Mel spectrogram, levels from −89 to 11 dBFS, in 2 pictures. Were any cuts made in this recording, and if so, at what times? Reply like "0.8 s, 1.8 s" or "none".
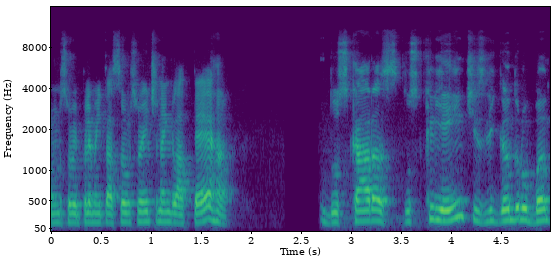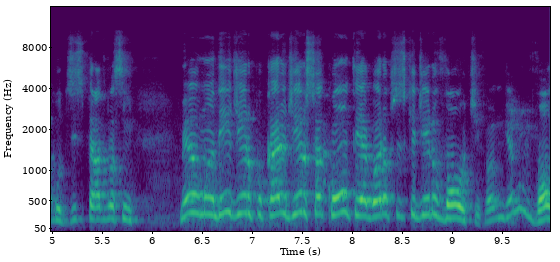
7.7 s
